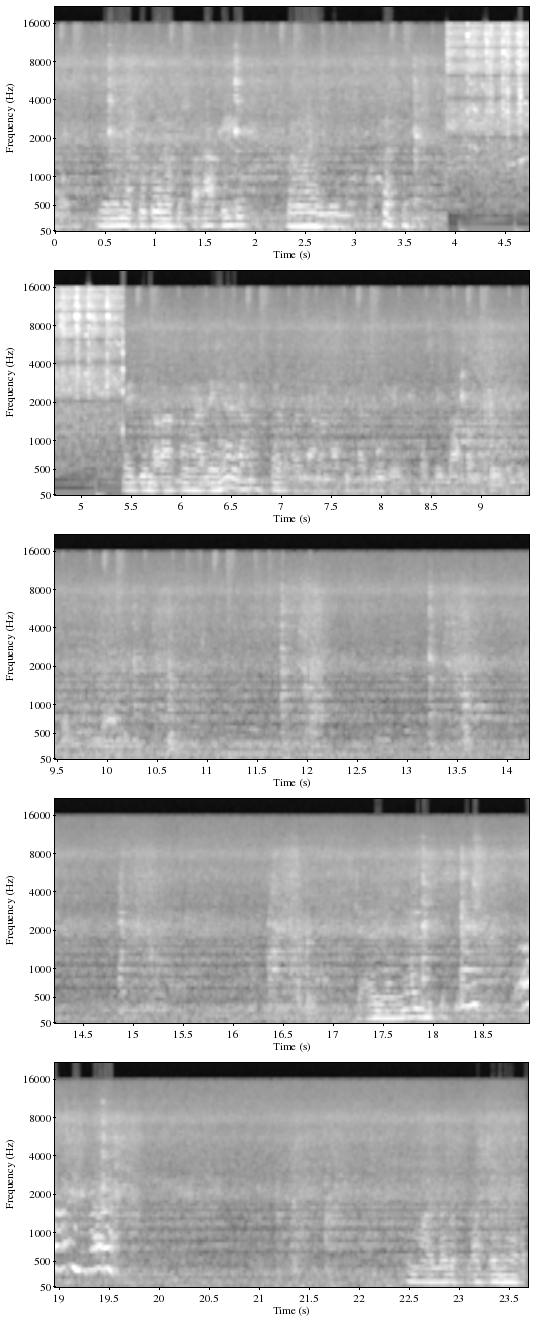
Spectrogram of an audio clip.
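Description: Food sizzles in a hot wok.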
